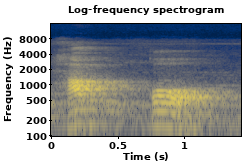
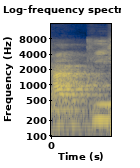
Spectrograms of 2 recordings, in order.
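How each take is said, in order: First: A deep, hollow q with an o-like vowel. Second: A light k with a plain, thin i vowel. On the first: The speaker calls it right. "agak diapakan rongga mulutnya. Mirip o" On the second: The speaker calls it wrong. "Haki salah"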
